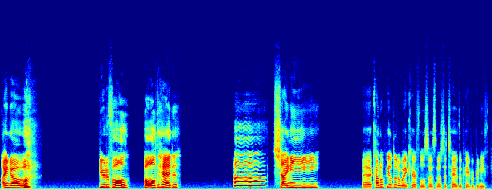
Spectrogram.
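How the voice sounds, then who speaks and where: Bright, giggly streamer woman. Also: measured pace, pauses often, no room sound, clean studio sound. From Denmark. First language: Danish. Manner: giggly and excitable, with sudden high-pitched squeals. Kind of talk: reading a visual novel aloud and chatting with viewers.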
